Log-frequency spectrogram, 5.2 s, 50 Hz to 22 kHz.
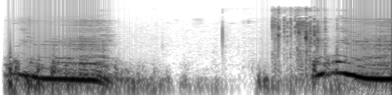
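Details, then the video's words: Lioness of the Msuthlu pride roaring in Sabi Sands on 23 May 2024: a deep, low moaning roar held about a second and a half, a quiet pause, then a second low groaning roar, with faint rustling between. "Msuthlu Lioness Roaring"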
